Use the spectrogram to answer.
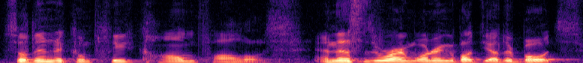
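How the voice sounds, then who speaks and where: A pastor delivers a sermon in a conversational style, often checking in with the listener by asking "right?". His voice is a little high and fast, and the sound is lo-fi.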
